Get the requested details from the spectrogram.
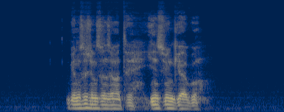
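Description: A middle-aged man speaks calmly and firmly nearby.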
